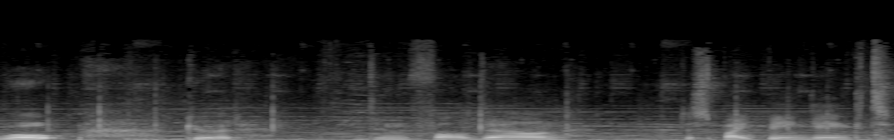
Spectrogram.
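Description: Faint music plays in the background as a man speaks at a very slow pace in a monotone, flat intonation with long, frequent pauses. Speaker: gaming commentator. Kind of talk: live gameplay commentary. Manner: monotone in parts. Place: home room.

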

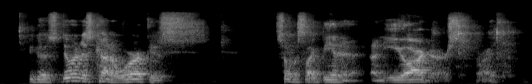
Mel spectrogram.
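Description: A man with a New York accent, at a very slow pace. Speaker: documentary photographer and teacher. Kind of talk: panel discussion presenting his photographs. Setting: video call.

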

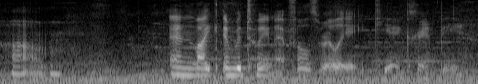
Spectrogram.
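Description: There is noticeable background noise. A woman speaks over it at a moderate pace. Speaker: vlogger in labor. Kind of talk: casual vlog chat.

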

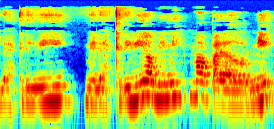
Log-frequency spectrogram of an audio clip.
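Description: In a room with audible echo and a quiet background, a woman with a Rioplatense accent talks at a fairly slow pace. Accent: Argentine Rioplatense Spanish. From Mar del Plata, Argentina. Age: 20s. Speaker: artist, writer, audiovisual arts student. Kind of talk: interview answer. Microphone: phone near.

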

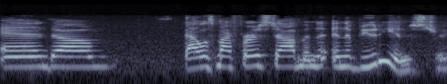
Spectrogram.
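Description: A woman speaks in a high pitch, the sound dry with no echo and light background noise behind her. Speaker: podcast guest. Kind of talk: interview answer. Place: street.

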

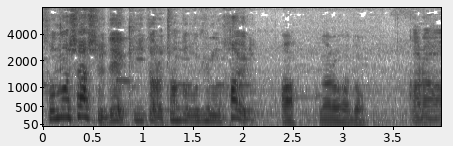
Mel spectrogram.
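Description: A man speaking at a fairly quick pace over light background noise. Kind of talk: casual vlog chat. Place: workshop. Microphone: camera far.

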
